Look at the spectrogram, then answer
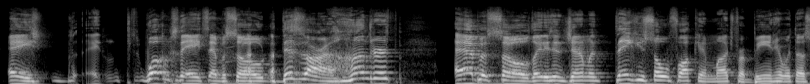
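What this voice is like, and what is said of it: Shouting excitedly. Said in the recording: “Sorry, I'm shouting.”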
